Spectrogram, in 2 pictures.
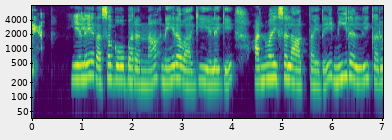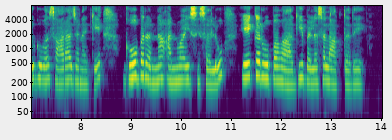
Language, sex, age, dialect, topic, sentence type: Kannada, female, 25-30, Mysore Kannada, agriculture, statement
